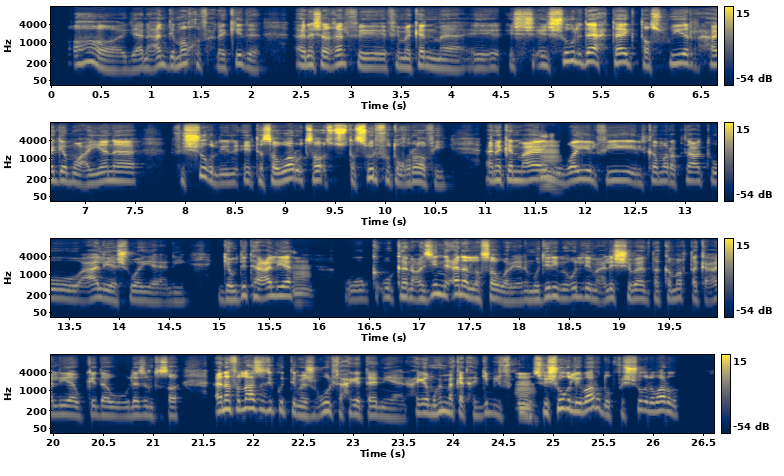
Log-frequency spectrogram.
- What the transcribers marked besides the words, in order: unintelligible speech
- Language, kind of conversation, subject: Arabic, podcast, إزاي أتعلم أحب نفسي أكتر؟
